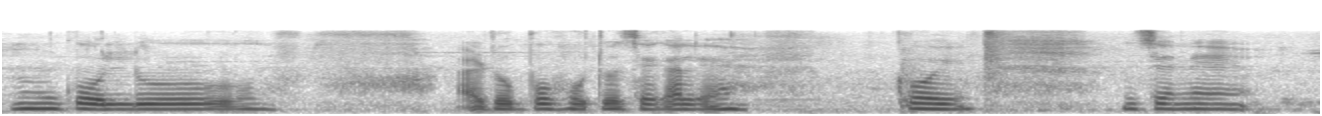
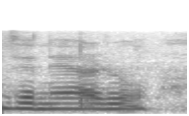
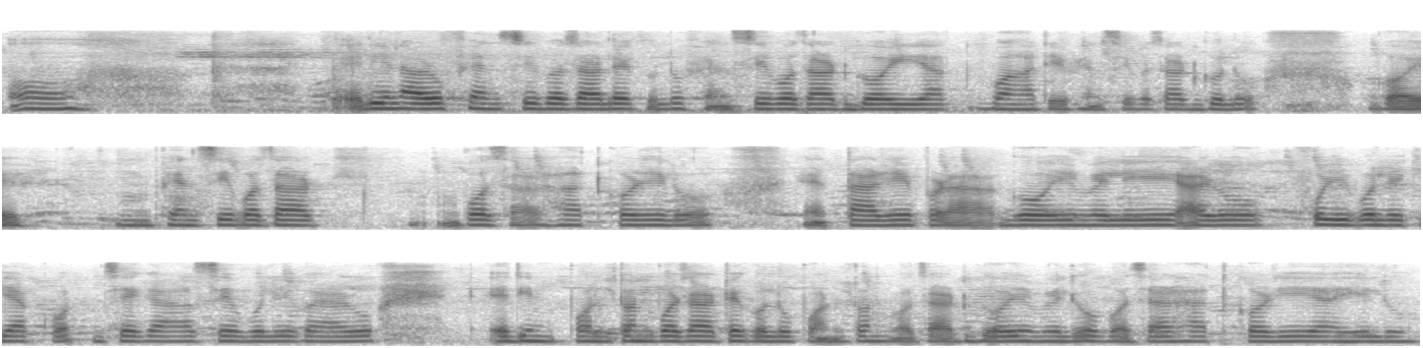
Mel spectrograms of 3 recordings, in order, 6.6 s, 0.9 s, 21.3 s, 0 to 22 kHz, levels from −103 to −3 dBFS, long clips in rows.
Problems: background sounds at intervals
